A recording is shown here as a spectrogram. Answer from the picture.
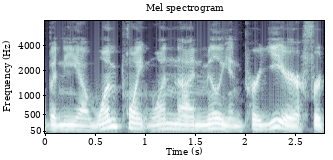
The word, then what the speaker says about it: Bonilla: Just say his name. It's Bonilla.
